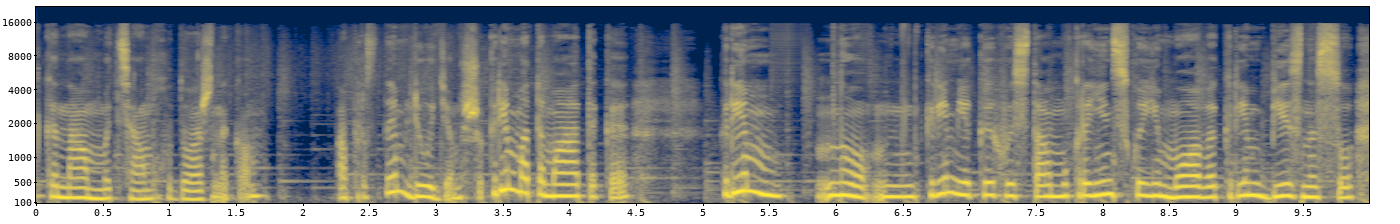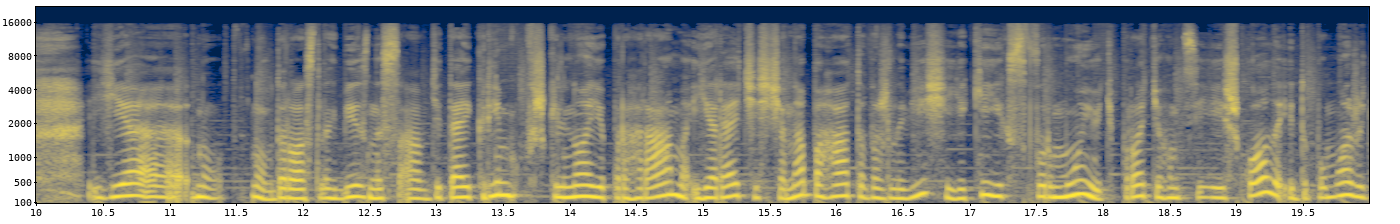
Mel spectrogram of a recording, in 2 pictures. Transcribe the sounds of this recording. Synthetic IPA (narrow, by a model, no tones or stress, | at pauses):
lʲkɪnɑmːet͡sʲamxʊd̪ɔʒnɪ̰kɐ̰m | ɐpɾɔst̪ɪmlʲudʲɐ̰mʃt͡ʃɔkɾʲimːɐt̪emɑt̪ɪkɪ | kɾʲim | nukɾʲimjɐkɪxɔsʲt̪ɑmʊkɾɐjinʲsʲkɔjimɔʋɪkɾʲimbʲiznɪsʊjɛnuɔt̪nuwd̪ɔɾɔslˠɪxbʲiznɪsɐ̰wdʲit̪ɛjkɾʲimʃkʲilʲnɔjipɾɔɦɾɑmɪ̰jɛɾɛt͡ʃiʃt͡ʃɛnɐbɐɦɑt̪ɔʋɐʒlˠɪʋʲiʃijɐkʲijixsfɔrmujʊtʲpɾɔtʲɐɦɔmt͡sʲijɛjiʃkɔlˠɪʔid̪ɔpɔmɔʒʊt̚ʲ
